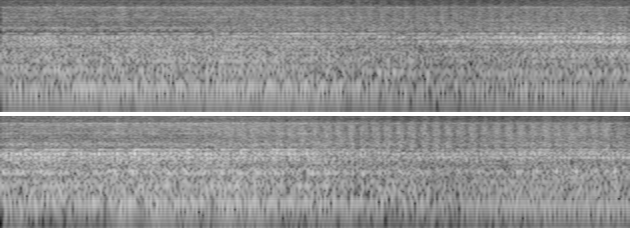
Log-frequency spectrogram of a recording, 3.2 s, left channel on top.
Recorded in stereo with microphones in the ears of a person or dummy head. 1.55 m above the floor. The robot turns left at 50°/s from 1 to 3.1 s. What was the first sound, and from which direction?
An engine running, 110° right.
